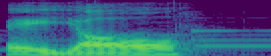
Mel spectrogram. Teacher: if you're kind of in the southern states it's hey y'all they connected together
